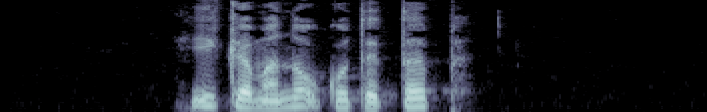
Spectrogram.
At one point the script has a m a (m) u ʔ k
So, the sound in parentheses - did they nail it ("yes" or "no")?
no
